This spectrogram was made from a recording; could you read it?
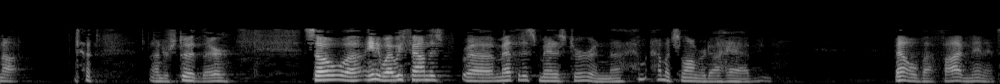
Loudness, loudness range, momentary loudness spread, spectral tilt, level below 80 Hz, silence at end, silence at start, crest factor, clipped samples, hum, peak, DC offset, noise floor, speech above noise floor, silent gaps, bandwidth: -28 LUFS; 10 LU; 19 LU; -5.5 dB/octave; -76 dBFS; 0.05 s; 0 s; 26 dB; under 0.1%; none; -4 dBFS; under 0.1%; -68 dBFS; 39 dB; none; 5.4 kHz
